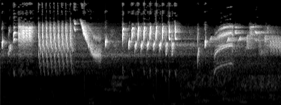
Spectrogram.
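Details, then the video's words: European goldfinch in excited breeding song, used to stimulate females for mating. Bursts of rapid twittering trills are broken by short pauses, and a descending slurred note and some curving whistled notes follow near the end. "هيجان حسون في قمة الجهوزية لتحفيز على تلقيح وتجهيز إنات الحسون لتزاوج"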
